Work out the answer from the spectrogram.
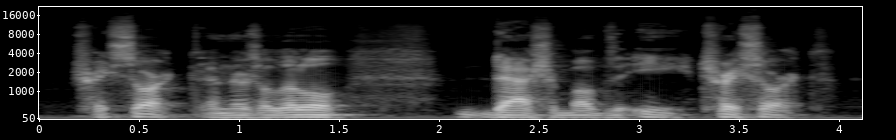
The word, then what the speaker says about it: trésort: It's a word, I'm going to spell it out, Linda. Okay. It's TRESORT. Tresort.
